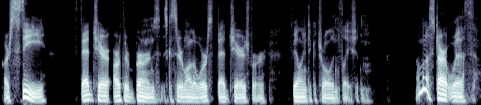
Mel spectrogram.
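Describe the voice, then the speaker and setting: Hoarse low-voiced man hosting. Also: no echo, clean studio sound. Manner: relaxed, jokey, rambling. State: hoarse from a cough. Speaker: podcast host. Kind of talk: casual finance chat.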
